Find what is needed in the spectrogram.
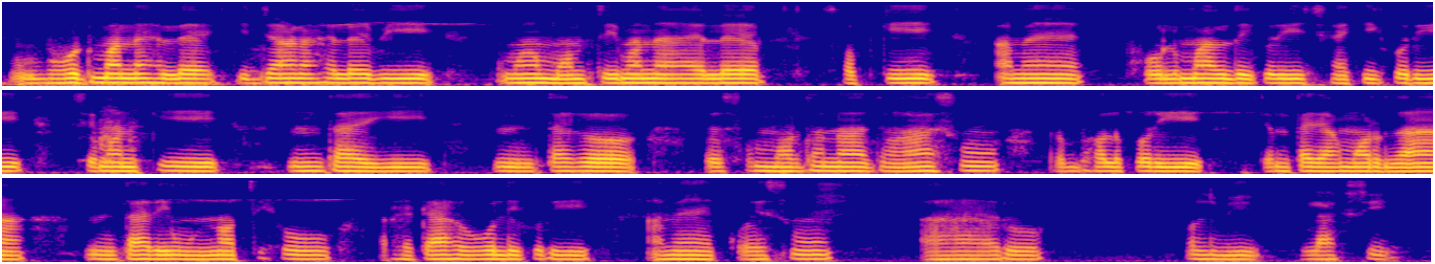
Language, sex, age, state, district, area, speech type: Odia, female, 45-60, Odisha, Kalahandi, rural, spontaneous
